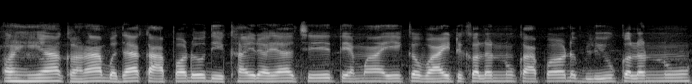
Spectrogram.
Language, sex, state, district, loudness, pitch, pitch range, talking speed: Gujarati, male, Gujarat, Gandhinagar, -16 LUFS, 145 Hz, 140-150 Hz, 140 wpm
